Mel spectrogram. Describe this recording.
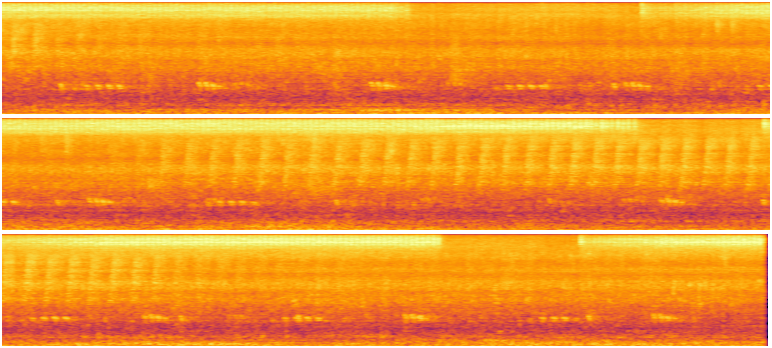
The frogs, Cicadas called, Aircraft, Binaural recordings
